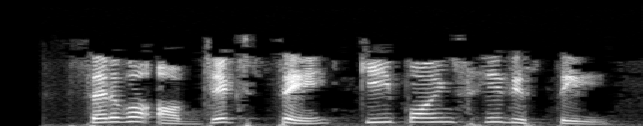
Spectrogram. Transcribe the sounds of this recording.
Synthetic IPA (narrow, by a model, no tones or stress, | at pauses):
səɾʋəʔɔb̚d͡ʑek̚ʈst͡sekiːpɔĩɳʈshed̪ist̪iːl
